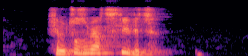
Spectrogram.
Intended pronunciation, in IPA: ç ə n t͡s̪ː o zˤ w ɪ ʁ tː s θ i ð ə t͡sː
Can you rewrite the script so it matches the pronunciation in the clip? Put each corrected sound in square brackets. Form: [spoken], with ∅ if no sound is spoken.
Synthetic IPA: ç ə [m] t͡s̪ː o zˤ w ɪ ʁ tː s θ i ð ə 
